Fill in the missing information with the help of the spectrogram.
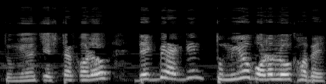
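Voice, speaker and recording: High-pitched, earnest cartoon husband, played by a man. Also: lively intonation, fairly quick, music in the background. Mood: earnest preaching. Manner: pleading, preachy, emphatic. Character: earnest, anxious, moralizing husband. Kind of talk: Bengali cartoon fairy tale voice acting.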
